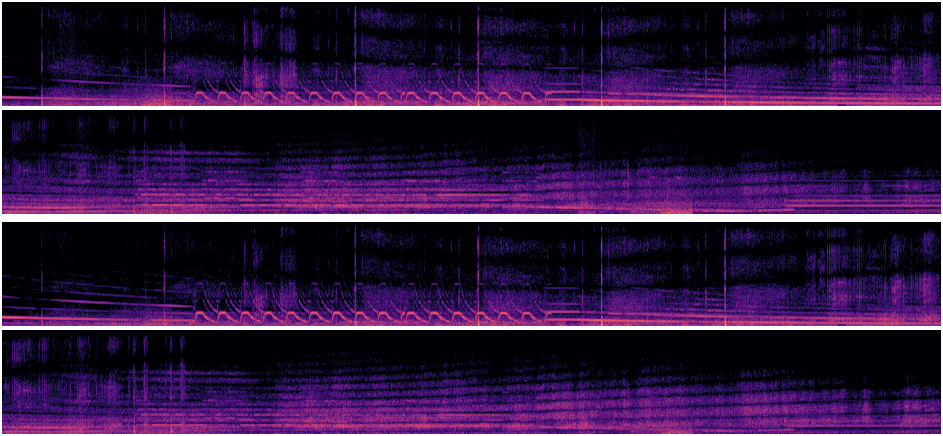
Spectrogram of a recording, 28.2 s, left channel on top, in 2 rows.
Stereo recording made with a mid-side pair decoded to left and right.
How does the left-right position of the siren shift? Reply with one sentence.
In this clip you hear the siren move to the left.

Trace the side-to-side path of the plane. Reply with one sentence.
You can hear the plane move to the right.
